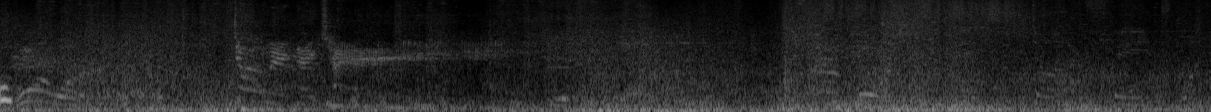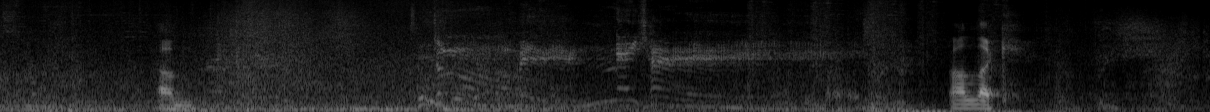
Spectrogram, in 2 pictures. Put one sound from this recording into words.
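Video game spells crackle, whoosh and explode.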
